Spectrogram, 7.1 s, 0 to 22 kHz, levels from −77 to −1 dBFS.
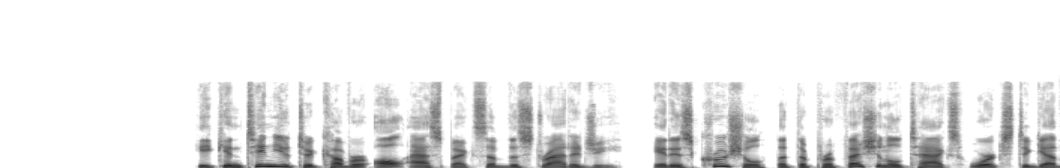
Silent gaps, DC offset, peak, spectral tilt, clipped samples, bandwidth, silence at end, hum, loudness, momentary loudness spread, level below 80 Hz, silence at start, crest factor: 4.15-4.35 s; under 0.1%; -4 dBFS; -5 dB/octave; under 0.1%; 12 kHz; 0 s; none; -20 LUFS; 6 LU; -62 dBFS; 1.35 s; 18 dB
